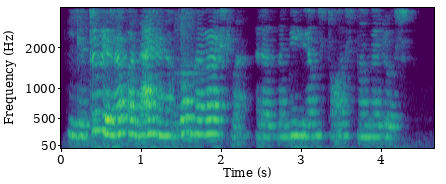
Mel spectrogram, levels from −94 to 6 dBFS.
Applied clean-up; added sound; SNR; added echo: neural separator model SepFormer DNS4.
